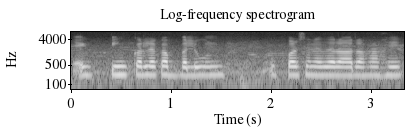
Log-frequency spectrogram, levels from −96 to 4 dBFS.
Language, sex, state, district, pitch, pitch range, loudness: Hindi, female, Madhya Pradesh, Dhar, 225 Hz, 220-230 Hz, -16 LUFS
